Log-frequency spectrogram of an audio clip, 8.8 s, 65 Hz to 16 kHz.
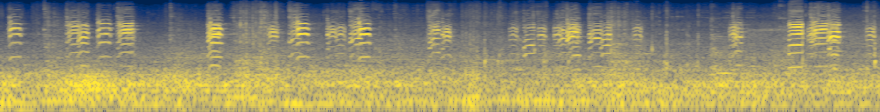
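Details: Zebra finch parents feeding their three new juvenile chicks, 1 October 2022: dense, overlapping nasal beeps repeated in rapid irregular clusters, some doubled, against a constant low background hum.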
